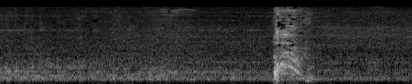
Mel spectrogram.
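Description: A biodegradable drinking-straw machine runs with a steady noise. A little under three seconds in, a person coughs once, loudly and briefly.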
